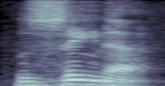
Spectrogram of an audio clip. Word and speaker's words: Xena: pronounced Xander it's the way in which it's pronounced a little bit like females named x e n a which is Zena now there was a TV show and film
